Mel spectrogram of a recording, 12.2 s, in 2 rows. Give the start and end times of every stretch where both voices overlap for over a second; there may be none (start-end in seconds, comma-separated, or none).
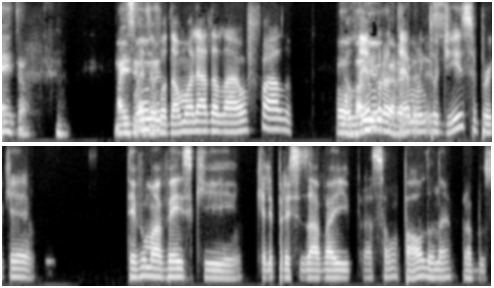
4.2-5.6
